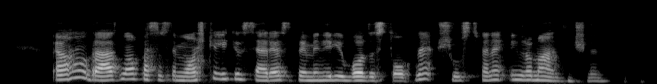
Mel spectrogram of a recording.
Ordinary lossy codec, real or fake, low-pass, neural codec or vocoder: none; fake; 7.2 kHz; codec, 24 kHz, 1 kbps, SNAC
